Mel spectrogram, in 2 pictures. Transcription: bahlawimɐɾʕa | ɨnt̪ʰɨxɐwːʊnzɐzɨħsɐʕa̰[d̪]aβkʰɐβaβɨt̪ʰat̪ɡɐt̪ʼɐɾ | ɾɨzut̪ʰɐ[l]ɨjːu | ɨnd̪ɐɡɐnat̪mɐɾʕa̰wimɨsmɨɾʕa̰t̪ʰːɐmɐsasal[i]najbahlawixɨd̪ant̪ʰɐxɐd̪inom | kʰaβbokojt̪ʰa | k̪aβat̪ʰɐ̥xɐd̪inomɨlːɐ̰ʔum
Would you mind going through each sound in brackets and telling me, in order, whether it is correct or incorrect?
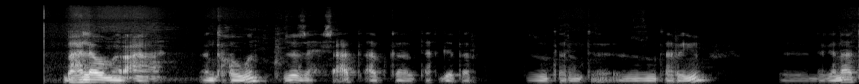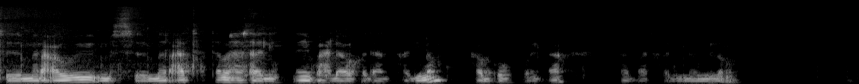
incorrect: t̪, incorrect: ɾ, correct

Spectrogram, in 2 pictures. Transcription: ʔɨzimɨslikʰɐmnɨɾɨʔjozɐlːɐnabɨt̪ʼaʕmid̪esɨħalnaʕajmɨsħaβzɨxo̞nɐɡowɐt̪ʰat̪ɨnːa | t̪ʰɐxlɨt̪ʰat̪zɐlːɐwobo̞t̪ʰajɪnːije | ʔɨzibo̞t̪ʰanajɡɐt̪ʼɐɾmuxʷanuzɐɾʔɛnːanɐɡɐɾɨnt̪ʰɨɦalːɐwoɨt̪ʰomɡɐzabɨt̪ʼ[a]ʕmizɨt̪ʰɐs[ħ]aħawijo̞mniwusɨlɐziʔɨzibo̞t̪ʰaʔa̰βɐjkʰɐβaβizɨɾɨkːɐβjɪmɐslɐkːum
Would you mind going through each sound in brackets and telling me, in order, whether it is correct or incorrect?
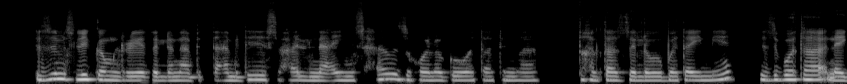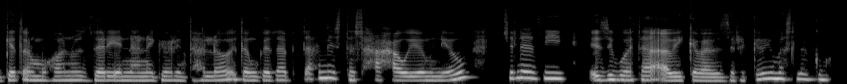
correct, correct

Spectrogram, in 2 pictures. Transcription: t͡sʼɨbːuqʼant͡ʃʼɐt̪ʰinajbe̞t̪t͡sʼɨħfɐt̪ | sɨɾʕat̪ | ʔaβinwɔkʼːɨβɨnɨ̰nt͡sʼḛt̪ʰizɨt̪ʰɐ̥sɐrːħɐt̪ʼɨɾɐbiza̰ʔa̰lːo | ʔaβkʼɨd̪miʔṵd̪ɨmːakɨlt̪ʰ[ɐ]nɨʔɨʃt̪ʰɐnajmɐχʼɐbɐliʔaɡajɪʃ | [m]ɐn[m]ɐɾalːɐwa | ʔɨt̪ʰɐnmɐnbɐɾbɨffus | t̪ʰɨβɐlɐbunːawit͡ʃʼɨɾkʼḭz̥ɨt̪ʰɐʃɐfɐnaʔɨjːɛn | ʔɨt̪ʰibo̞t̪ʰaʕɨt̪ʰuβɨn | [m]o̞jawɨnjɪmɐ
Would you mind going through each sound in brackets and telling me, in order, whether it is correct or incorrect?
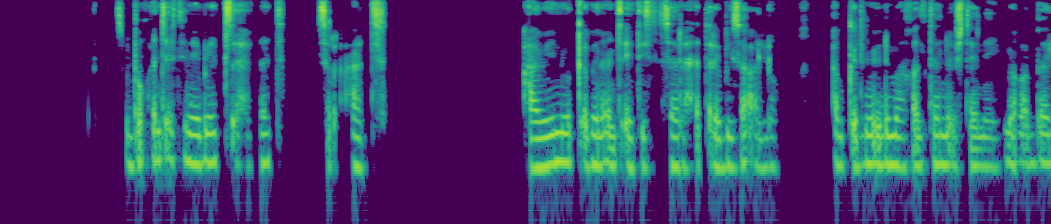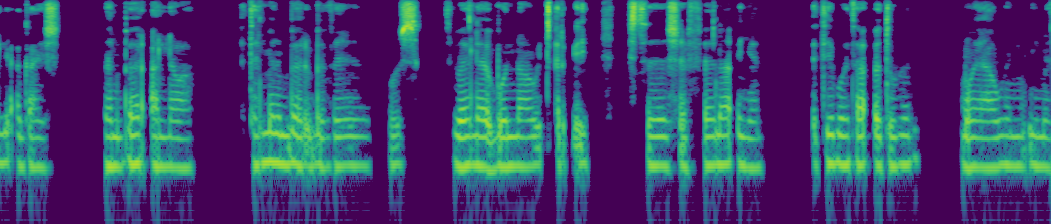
correct, correct, incorrect: b, correct

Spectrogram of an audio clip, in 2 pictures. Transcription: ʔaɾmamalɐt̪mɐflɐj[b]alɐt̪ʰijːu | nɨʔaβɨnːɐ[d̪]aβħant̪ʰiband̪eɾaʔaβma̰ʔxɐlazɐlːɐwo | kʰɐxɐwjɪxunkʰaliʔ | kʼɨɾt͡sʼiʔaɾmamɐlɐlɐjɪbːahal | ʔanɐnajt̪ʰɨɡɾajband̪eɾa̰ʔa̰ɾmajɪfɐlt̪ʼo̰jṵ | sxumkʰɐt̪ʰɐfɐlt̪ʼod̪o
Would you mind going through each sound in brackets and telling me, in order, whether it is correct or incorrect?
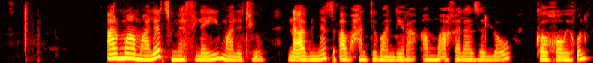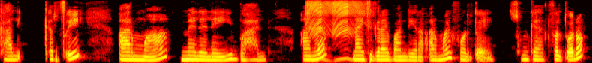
incorrect: m, incorrect: t̪

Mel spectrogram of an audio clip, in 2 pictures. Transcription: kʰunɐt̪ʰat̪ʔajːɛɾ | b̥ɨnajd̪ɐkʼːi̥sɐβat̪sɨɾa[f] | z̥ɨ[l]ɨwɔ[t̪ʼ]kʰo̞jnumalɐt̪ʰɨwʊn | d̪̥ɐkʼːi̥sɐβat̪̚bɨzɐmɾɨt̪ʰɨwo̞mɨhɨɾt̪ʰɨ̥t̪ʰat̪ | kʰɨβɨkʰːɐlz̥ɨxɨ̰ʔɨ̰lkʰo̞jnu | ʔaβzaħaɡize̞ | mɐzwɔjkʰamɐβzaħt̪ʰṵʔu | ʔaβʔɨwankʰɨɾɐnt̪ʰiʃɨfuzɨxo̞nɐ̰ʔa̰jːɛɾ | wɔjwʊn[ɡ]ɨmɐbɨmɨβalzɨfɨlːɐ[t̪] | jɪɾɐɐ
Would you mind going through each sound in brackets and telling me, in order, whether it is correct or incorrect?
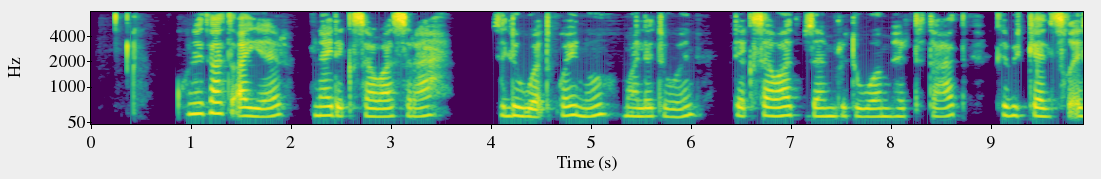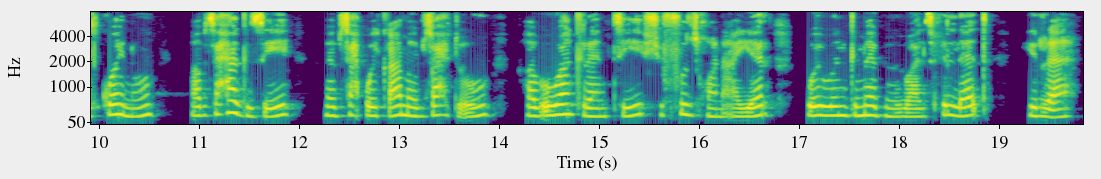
incorrect: ħ, correct, correct, correct, incorrect: t̪ʼ

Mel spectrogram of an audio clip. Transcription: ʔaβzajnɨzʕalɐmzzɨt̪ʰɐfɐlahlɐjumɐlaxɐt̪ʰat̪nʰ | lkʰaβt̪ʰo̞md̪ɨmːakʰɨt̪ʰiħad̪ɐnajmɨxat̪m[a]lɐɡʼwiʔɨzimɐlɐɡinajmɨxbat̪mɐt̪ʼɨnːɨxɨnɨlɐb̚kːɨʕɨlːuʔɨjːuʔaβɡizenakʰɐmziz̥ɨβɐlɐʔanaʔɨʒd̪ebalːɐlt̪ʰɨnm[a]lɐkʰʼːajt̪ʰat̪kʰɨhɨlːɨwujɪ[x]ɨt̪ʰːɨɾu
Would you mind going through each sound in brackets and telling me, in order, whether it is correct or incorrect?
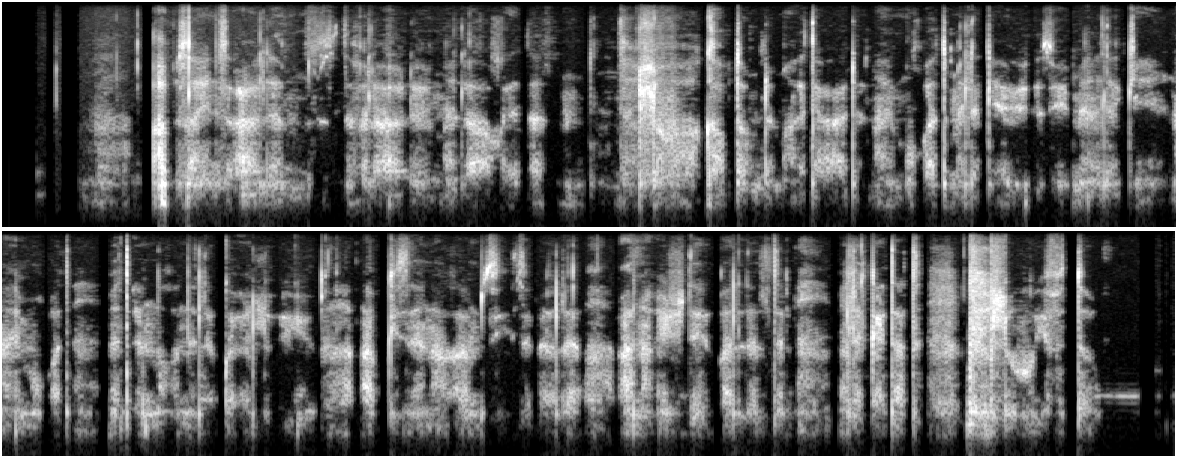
incorrect: ɐ, incorrect: ɐ, incorrect: f

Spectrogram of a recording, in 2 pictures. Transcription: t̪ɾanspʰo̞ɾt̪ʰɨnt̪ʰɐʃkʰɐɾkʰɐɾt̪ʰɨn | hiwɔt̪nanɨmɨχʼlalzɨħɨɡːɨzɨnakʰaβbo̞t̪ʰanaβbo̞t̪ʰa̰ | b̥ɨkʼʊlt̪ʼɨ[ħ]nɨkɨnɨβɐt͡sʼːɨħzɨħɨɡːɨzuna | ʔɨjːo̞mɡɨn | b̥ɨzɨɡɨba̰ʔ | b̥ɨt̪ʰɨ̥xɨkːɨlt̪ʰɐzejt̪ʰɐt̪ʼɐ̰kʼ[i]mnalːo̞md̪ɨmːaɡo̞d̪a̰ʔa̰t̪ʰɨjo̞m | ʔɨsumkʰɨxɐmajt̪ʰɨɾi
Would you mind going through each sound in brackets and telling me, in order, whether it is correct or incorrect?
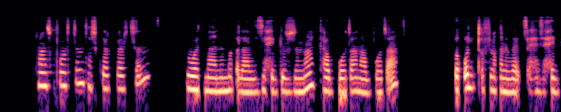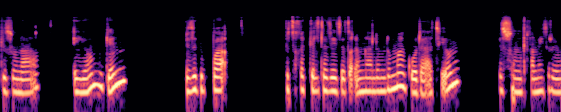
incorrect: f, correct

